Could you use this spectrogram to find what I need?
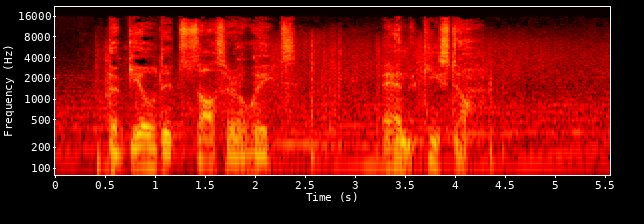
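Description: A man speaks with a deep, gruff voice.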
